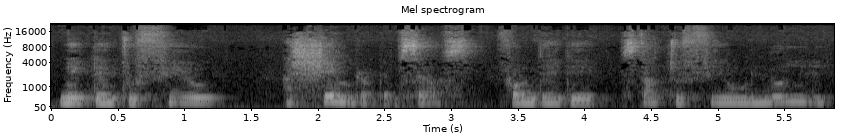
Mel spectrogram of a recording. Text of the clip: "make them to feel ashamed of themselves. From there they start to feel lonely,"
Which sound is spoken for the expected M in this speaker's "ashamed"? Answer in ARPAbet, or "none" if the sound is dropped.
M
